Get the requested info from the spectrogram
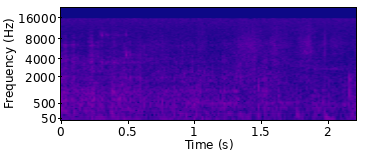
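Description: Quiet room tone of a large gym, with a few faint knocks and shuffles from players moving on the court.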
